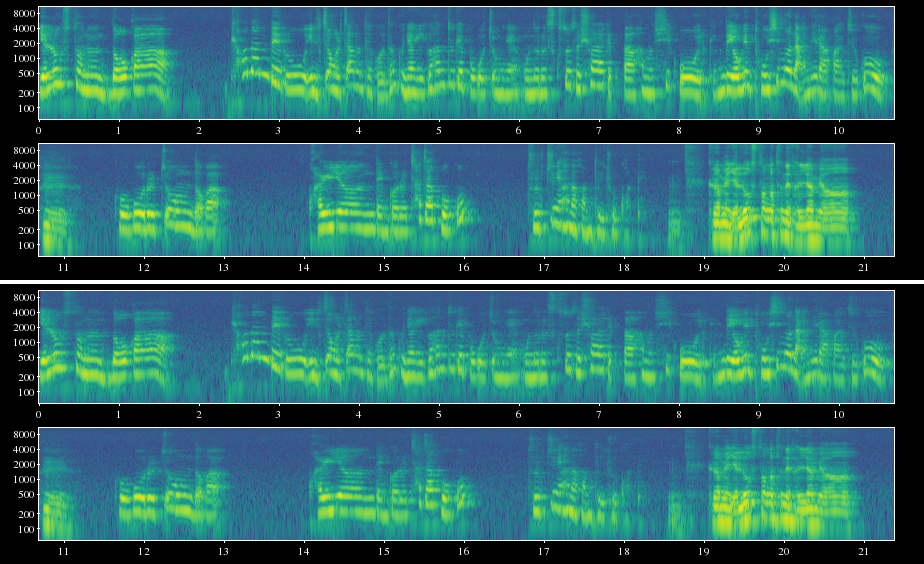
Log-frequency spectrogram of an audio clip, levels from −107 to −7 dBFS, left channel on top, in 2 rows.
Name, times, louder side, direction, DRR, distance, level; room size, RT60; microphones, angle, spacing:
voice 1, 0.0-1.6 2.4-10.9 11.7-13.0 14.1-16.1 16.8-18.1, left 2 dB, 50° left, 1.0 m, -23 dB
voice 2, 10.7-11.0 18.5-20.8, left 1 dB, 25° left, 1.5 m, -20 dB
14.0 x 7.2 x 6.0 m
head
